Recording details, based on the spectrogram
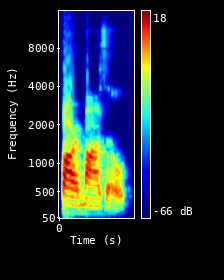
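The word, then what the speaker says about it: Barmazel: the way the name had been spelled and pronounced initially when they came here was bar mazel b-a-r-m-a-z-e-l and for any hebrew speakers who might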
